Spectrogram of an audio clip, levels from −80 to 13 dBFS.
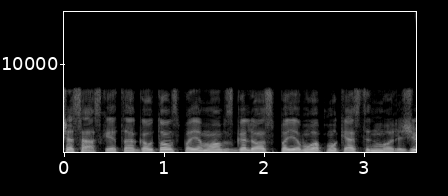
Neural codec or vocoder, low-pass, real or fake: none; 7.2 kHz; real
